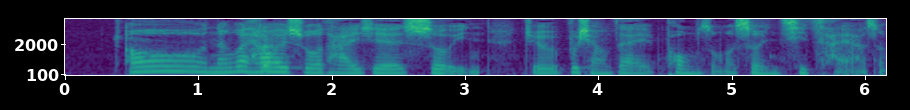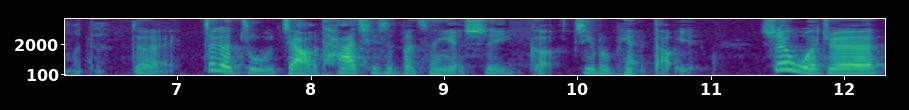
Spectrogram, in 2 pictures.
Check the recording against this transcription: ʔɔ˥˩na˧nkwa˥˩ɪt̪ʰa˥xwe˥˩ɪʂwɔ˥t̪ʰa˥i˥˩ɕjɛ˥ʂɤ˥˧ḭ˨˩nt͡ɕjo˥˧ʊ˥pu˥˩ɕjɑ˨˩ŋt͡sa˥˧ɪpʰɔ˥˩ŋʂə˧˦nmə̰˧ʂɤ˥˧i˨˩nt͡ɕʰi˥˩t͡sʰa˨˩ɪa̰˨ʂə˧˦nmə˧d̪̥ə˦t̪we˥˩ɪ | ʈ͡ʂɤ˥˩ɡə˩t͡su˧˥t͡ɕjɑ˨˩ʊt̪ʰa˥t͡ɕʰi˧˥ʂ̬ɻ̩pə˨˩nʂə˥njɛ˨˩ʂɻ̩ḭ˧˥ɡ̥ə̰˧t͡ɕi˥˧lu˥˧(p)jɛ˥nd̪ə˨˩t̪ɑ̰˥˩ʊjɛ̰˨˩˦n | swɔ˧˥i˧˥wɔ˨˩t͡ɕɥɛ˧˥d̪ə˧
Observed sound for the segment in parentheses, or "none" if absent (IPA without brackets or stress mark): pʰ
